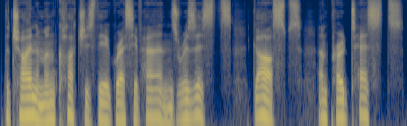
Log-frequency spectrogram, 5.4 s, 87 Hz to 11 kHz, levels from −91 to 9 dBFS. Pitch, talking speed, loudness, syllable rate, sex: 110 Hz, 110 wpm, -20 LUFS, 3.8 syllables/s, male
